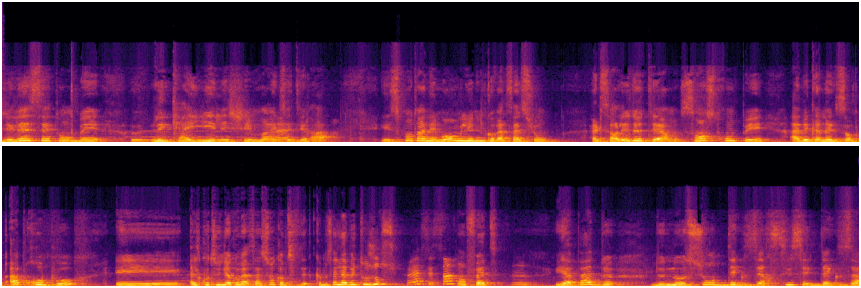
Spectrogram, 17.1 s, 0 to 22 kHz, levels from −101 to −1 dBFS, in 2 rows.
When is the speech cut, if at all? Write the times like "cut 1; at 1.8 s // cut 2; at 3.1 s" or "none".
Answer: none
